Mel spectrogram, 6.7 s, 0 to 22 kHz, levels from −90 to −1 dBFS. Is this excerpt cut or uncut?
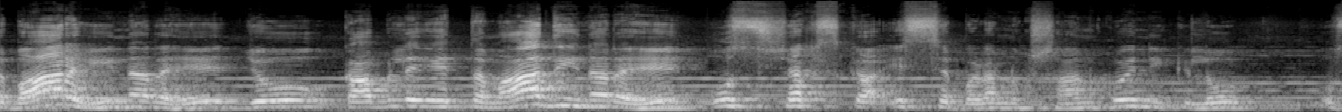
cut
